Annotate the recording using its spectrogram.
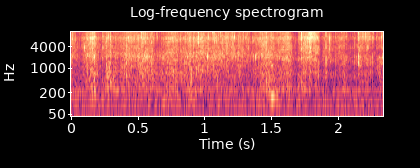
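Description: Tissue paper crinkling and rustling under the fingers as they pick at the tape sealing a tissue-wrapped package, with a few sharper crackles near the end.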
